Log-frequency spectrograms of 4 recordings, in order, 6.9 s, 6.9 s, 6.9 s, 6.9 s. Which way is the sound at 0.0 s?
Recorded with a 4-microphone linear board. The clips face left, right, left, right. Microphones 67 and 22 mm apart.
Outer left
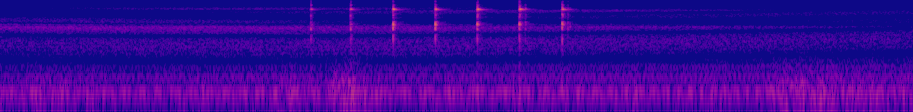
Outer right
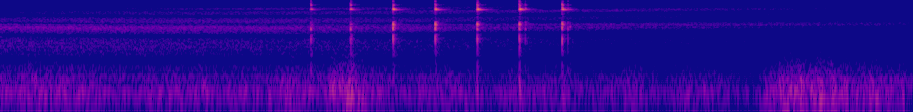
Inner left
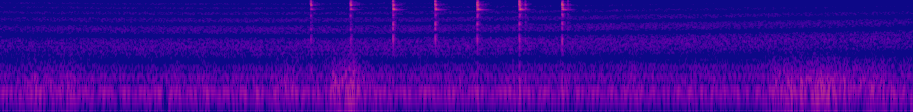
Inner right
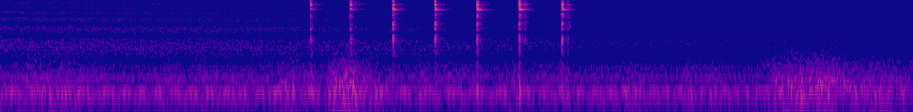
Centre (ahead or behind).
